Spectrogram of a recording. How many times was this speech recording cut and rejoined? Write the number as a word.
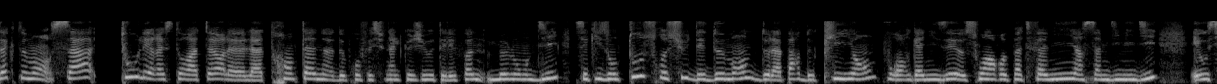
one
